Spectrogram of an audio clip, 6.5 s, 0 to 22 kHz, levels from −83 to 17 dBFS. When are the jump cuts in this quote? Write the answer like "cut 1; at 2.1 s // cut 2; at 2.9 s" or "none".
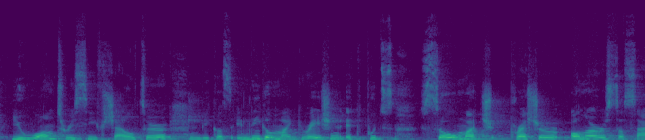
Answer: cut 1; at 1.9 s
